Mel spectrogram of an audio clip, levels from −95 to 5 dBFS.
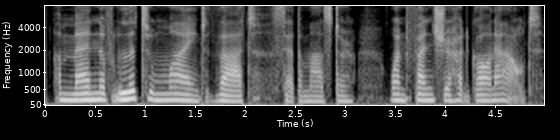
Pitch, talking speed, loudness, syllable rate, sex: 175 Hz, 180 wpm, -18 LUFS, 3.9 syllables/s, female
